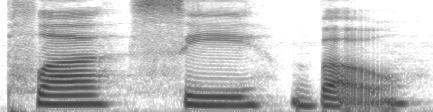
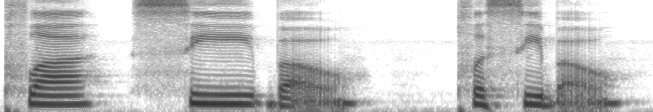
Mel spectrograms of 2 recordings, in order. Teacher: The stress is on the second syllable, ce.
